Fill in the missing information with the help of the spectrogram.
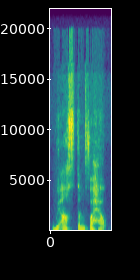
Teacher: I can drop the T sound or I can say it nice and light. We asked them for help because I want to move on to the T sound after we asked them, right?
